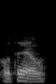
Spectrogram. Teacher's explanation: Exception is hotel, in which e is stressed.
